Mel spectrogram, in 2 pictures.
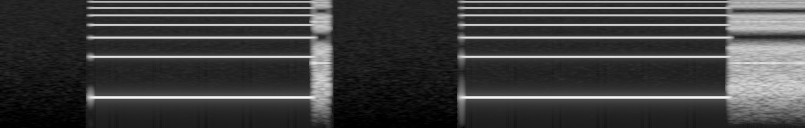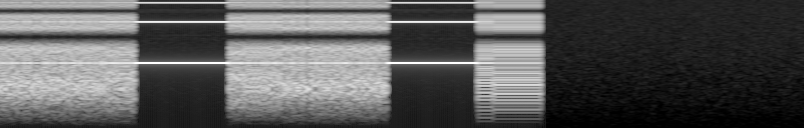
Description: ZX Spectrum tape loading, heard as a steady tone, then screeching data.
